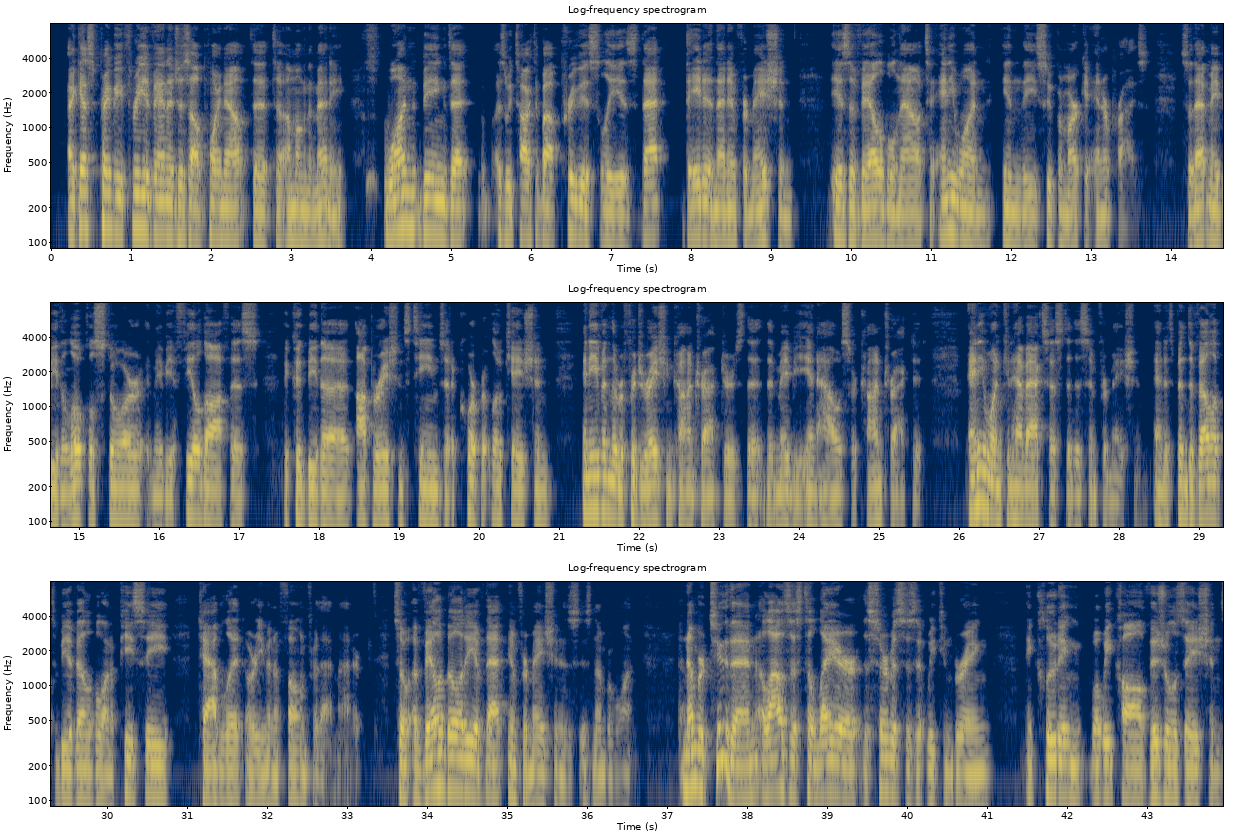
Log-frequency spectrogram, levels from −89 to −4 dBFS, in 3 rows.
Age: 50-69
